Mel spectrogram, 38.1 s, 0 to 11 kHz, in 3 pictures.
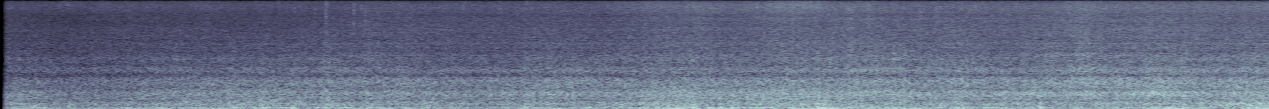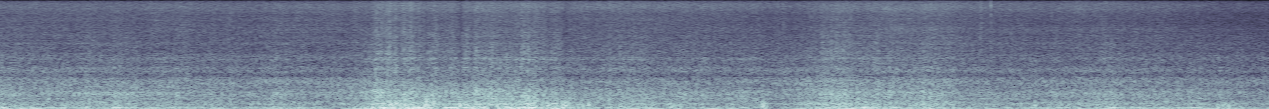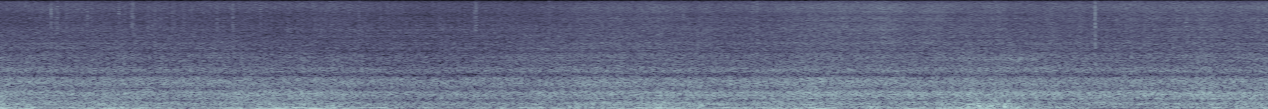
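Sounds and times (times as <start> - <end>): storm wind buffeting microphone: 0.1 - 38.0.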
